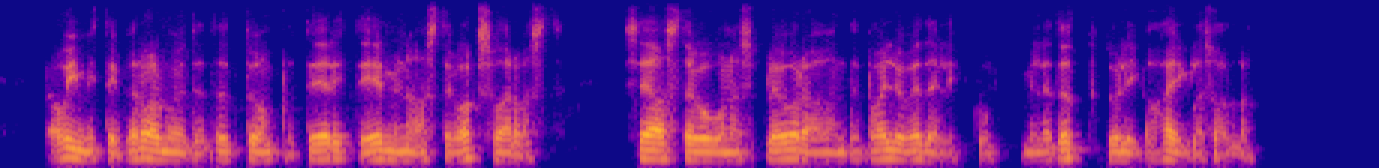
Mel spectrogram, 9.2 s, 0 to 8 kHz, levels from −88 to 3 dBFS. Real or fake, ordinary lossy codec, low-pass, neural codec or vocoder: real; Opus, 16 kbps; 7.2 kHz; none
